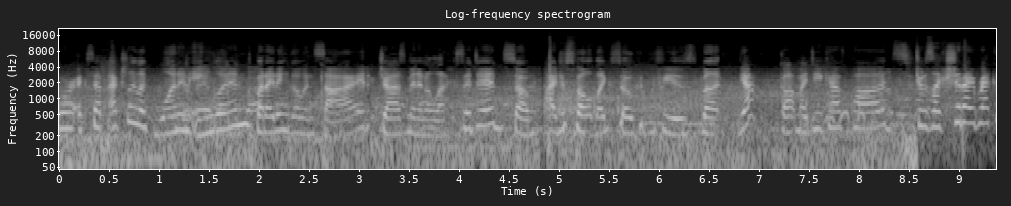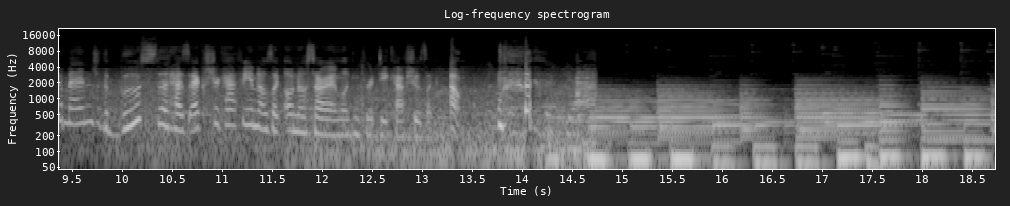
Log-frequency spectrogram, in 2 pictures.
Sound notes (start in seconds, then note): 13.7 laughing; 14.6 festive music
